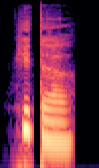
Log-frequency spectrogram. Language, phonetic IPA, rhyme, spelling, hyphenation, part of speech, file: Hungarian, [ˈhitɛl], -ɛl, hitel, hi‧tel, noun, Hu-hitel.ogg
- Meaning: 1. credit (privilege of delayed payment) 2. credence, trustworthiness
